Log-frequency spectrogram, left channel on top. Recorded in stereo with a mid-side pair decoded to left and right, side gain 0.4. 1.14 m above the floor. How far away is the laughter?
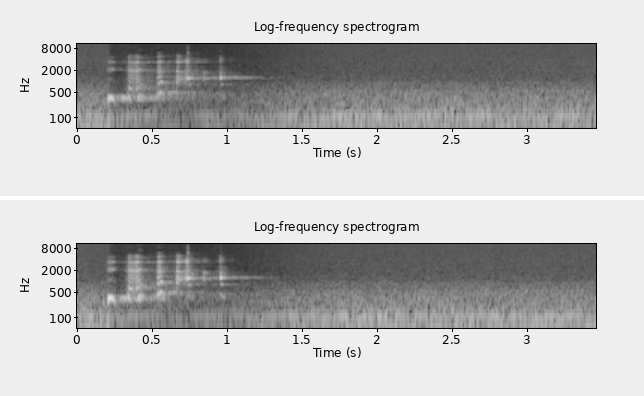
About 0.6 m.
